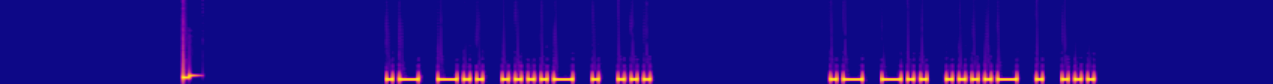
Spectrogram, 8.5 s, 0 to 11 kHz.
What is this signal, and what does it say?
Morse code, heard as a keyed tone, about 28 wpm, 700 Hz. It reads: AD4ES AD4ES
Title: Call Signs Repeated 3x - 28wpm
